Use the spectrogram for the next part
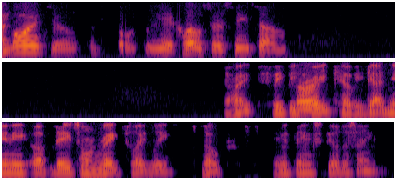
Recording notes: TNTSuperfantastic Conference Call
